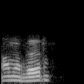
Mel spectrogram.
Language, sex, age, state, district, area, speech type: Tamil, male, 45-60, Tamil Nadu, Cuddalore, rural, conversation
